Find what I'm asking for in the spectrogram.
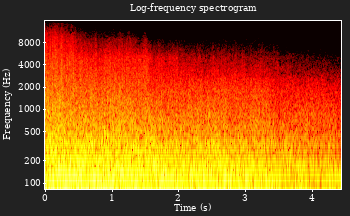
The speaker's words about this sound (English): You got to drop a bomb for my man Bud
